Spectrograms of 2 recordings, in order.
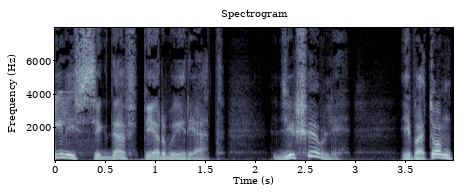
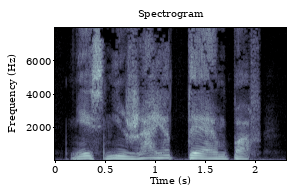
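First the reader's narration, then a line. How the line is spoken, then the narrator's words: Whispering into ear. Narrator (Russian): Петька шепотом пересказывал деду в самое ухо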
